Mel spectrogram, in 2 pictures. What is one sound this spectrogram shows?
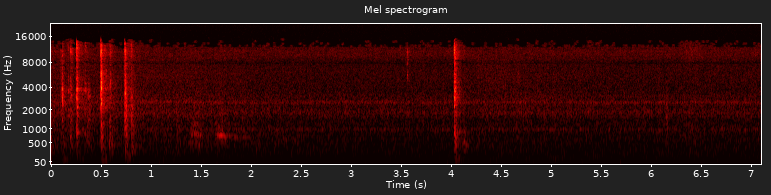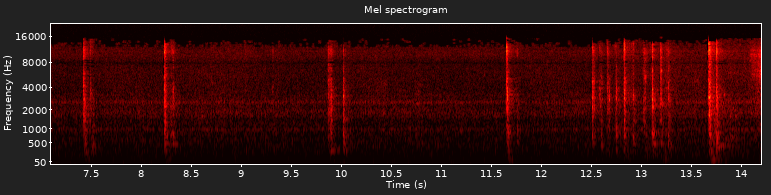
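Keys clack on a computer keyboard in short bursts.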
